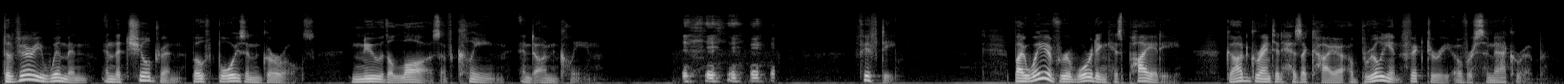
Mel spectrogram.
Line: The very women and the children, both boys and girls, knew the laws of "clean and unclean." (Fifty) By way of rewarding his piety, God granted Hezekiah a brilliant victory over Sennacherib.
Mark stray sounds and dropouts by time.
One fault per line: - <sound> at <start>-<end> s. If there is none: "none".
- laugh at 6.8-7.8 s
